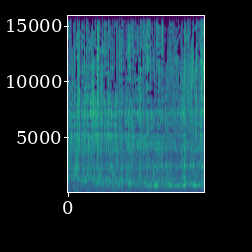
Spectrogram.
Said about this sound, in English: Of course, my gorgeous girl couldn't resist, so now she's going to pour some delicious Pinot Noir.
